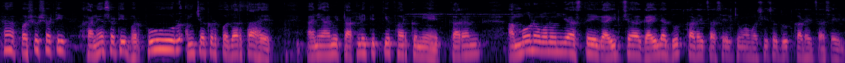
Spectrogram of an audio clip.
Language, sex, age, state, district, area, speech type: Marathi, male, 60+, Maharashtra, Nanded, urban, spontaneous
